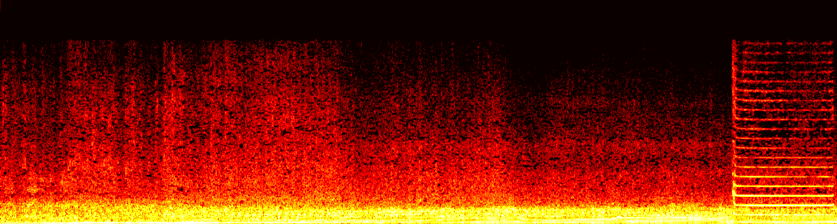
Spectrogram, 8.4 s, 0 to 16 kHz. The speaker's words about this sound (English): And they're across the start line. Rapid Response's 5.5-litre engine blasts her upriver. Everybody in the valley knows it's started.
